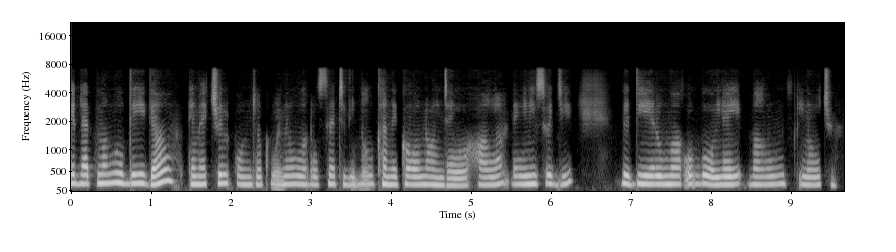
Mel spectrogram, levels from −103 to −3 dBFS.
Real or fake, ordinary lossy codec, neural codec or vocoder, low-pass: fake; none; codec, 16 kHz, 0.5 kbps, FreqCodec, larger model; 7.2 kHz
